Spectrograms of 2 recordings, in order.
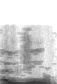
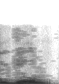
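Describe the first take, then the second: First: The word starts with a j sound. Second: The word starts with a hard g sound. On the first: The speaker calls it right. "بدل الجيم" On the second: The speaker calls it wrong. "يجعلون مكان الجيم حرف صوت الجا جا"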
